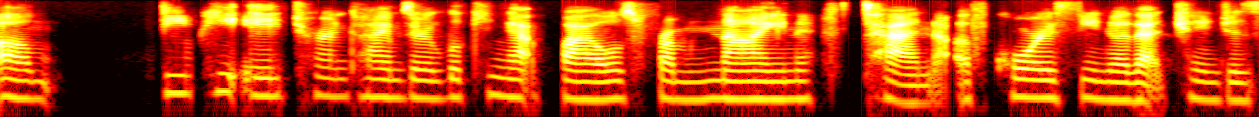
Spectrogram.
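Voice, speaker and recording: A woman with an American accent has a normal speaking voice and a fairly low pitch, talking at a moderate pace. The sound is dry and close with no echo, over a quiet background. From California. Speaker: lender training moderator. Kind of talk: webinar Q&A.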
